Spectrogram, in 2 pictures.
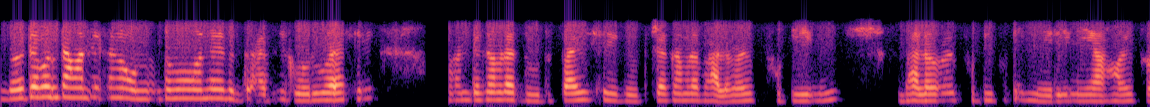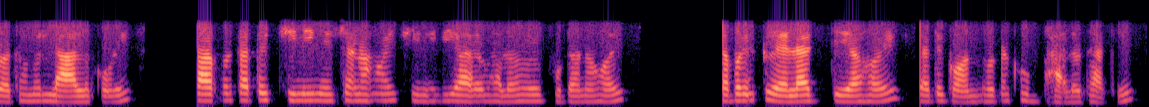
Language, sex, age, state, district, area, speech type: Bengali, female, 45-60, West Bengal, Nadia, rural, conversation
